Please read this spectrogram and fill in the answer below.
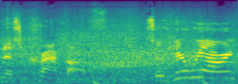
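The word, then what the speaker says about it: Kraków: So there's a couple different pronunciations. I guess in English you can say Krakow, it's with a K, but the more authentic pronunciation is Krakow.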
